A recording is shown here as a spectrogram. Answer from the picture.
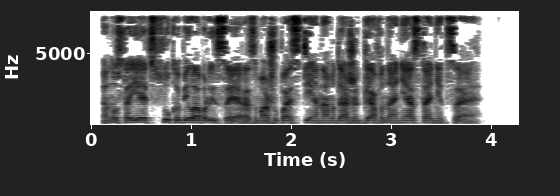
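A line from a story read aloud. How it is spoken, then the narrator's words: Hysterical high falsetto scream. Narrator (Russian): истерично завопивший тонким фальцетом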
